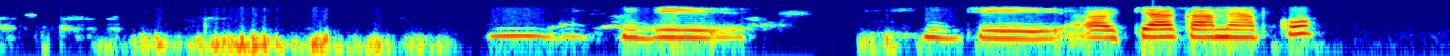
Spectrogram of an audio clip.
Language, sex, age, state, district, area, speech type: Hindi, female, 18-30, Bihar, Vaishali, rural, conversation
